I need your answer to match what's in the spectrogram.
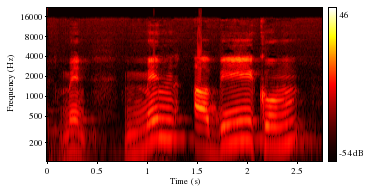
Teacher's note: نون ساکن کے بعد حمزہ آ گیا تو نون کا اظہار ہوگا. من نہیں پڑھا جائے گا بلکہ من.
